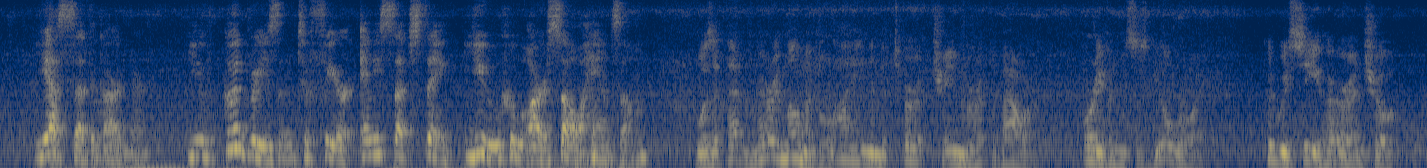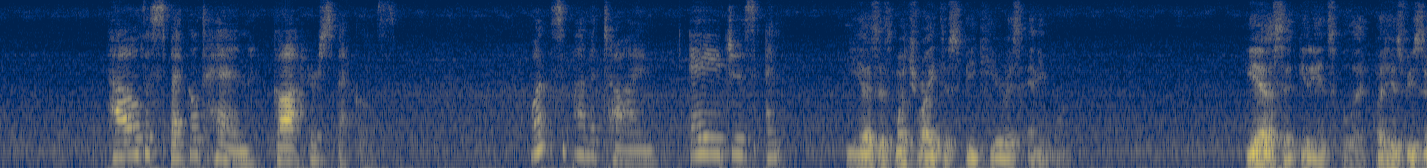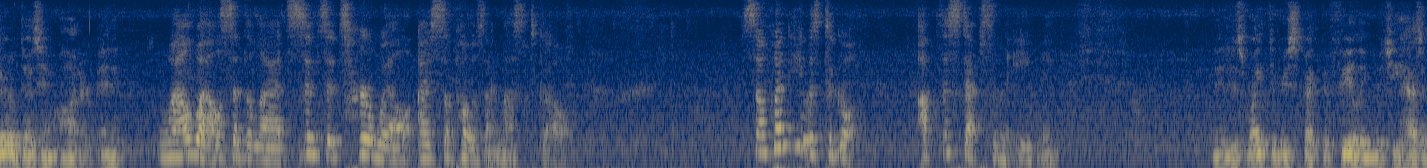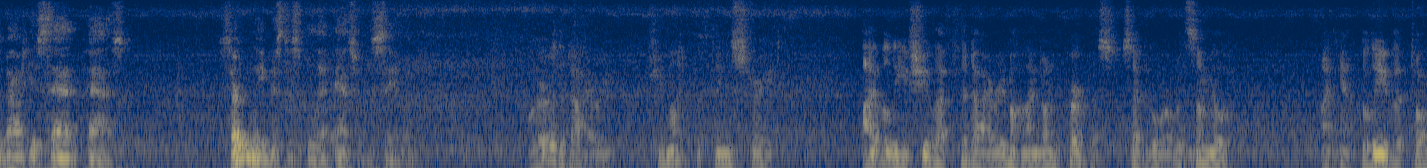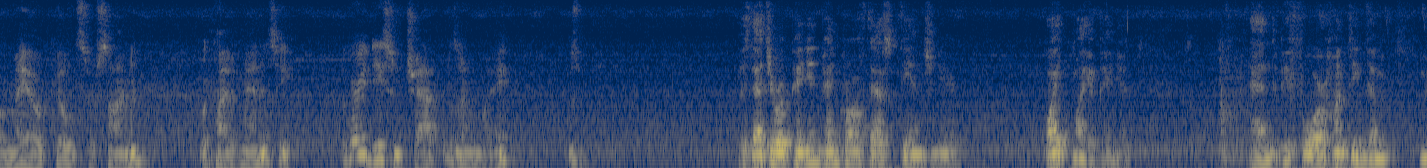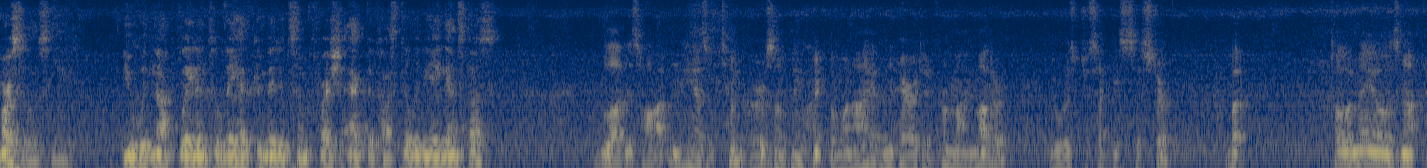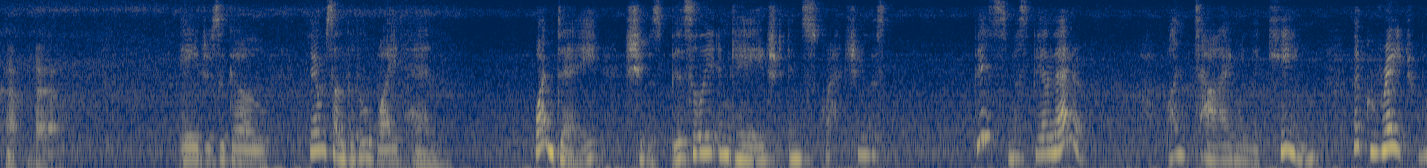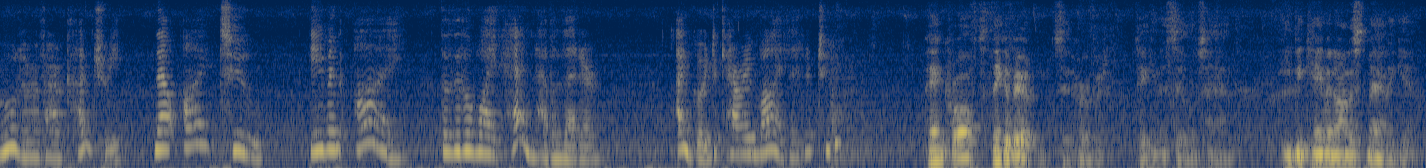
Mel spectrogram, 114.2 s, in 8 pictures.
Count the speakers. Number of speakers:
four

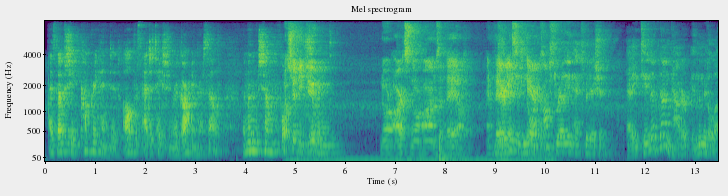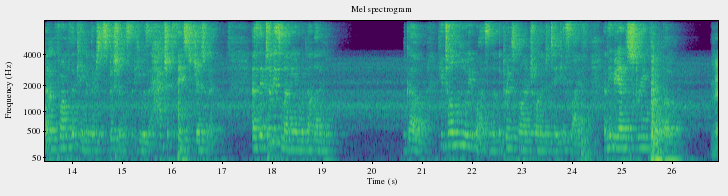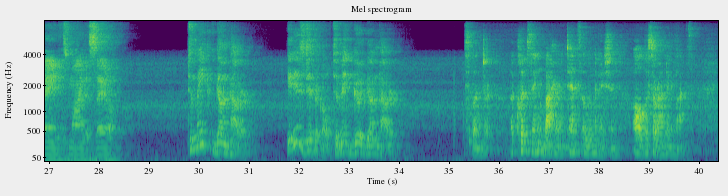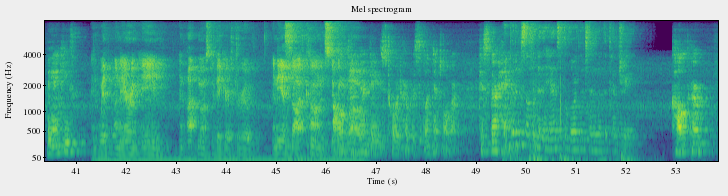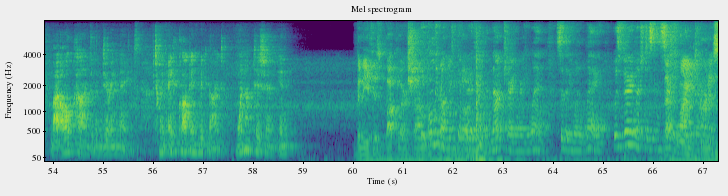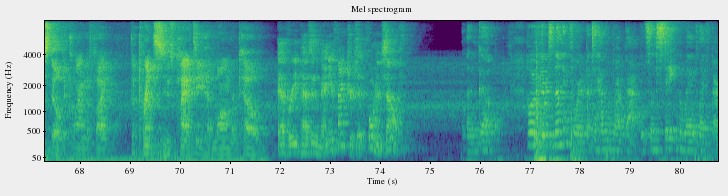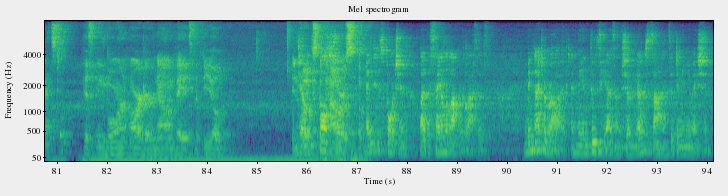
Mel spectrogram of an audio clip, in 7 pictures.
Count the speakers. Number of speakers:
four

